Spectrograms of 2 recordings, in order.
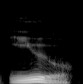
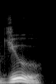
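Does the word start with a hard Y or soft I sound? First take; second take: soft I; hard Y. First: It starts with a soft I-like sound. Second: It starts with a clear, hard Y sound. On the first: The speaker calls it right. "con una I suave" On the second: The speaker calls it wrong. "con un sonido claro de la Y"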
